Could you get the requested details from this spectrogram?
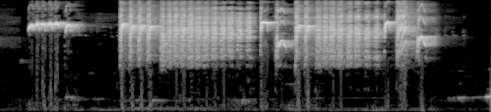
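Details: Cucak cungkok (bulbul) singing on a master recording meant for training fighting birds: a short high whistle, then long dense rattling trills broken by sharp downslurred notes.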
